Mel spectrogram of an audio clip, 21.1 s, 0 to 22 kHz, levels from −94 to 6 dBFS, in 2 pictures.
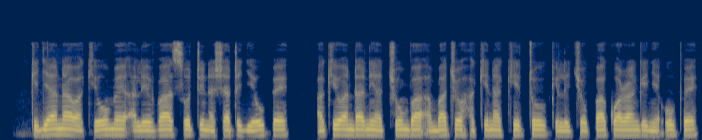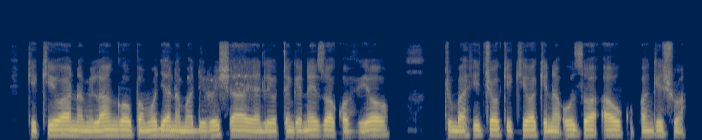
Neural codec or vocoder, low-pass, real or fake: none; 7.2 kHz; real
